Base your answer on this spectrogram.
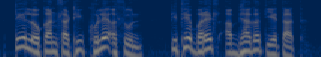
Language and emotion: Marathi, neutral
